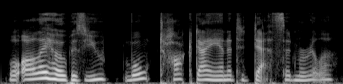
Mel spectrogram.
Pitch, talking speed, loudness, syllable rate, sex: 215 Hz, 225 wpm, -17 LUFS, 5.3 syllables/s, female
